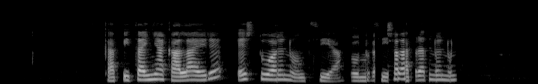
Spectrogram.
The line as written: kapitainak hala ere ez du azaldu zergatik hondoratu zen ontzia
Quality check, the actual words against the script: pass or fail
fail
